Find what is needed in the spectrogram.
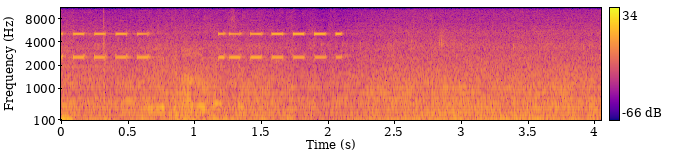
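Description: Two quick runs of short, high electronic beeps, about seven beeps a second, in the first two seconds, over a steady murmur of store noise and faint voices.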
